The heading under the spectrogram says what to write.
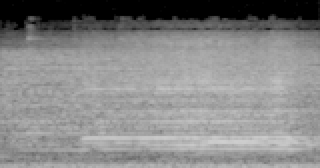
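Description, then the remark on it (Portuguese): A train rolls steadily along the rails with a continuous low rumble. Partway through, a sustained high-pitched tonal whine or whistle rises over the clatter and holds to the end. “Na última aventura, dentro de um desses trens, de uma dessas locomotivas,”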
